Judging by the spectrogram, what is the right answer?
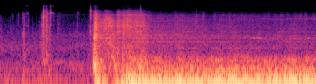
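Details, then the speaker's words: Merkur (Ford Sierra) right after ignition timing was set: short crank, then it fires at once and settles into a steady, even idle; normal start. "see starts right up everything's working"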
